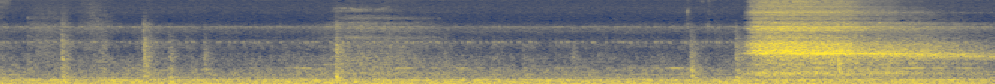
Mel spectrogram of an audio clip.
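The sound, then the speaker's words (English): A group at a graduation worship service takes a deep centering breath together: a soft, steady breathy hiss, then a louder broad whooshing exhale near the end that slowly fades. “let us take a deep centering breath together.”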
